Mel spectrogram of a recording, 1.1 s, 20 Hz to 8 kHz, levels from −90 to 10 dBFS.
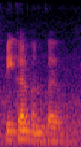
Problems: constant background noise, echo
